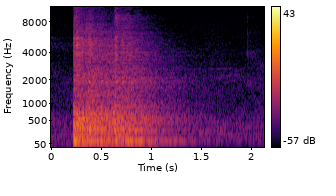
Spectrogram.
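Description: A sudden loud thump about a quarter second in, with a second knock about half a second later, the sound dying away over about a second.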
